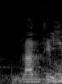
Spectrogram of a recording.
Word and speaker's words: Lanthimos: Is it Lanthimos or Lanthimophos? – It's Yorgos Lanthimos.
